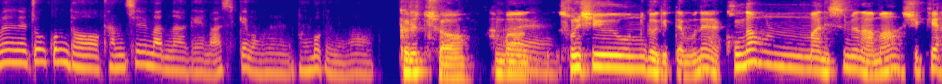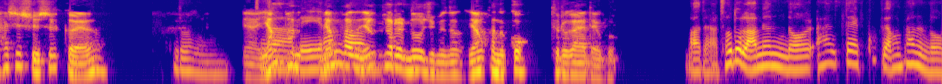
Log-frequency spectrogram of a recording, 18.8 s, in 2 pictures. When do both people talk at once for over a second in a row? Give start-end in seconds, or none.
11.9-13.3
